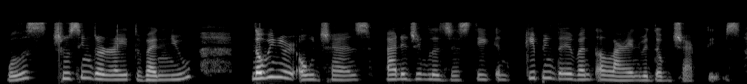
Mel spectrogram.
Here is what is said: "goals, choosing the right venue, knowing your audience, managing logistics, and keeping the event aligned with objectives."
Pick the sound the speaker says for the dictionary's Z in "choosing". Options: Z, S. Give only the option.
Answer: S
